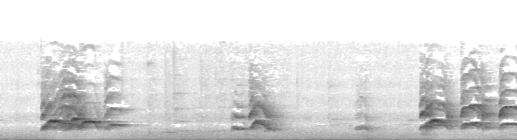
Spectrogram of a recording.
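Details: Cockatiels out of the cage playing, bursts of raspy harmonic squawks at the start, a single mid call, and a fresh loud rising pair near the end.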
